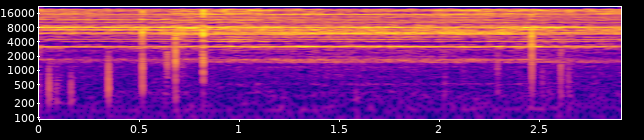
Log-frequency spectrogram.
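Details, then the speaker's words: Alfa Romeo Spider 2000 cylinder leak-down test, engine stopped: about 100 psi fed in, and a thin steady hiss shows number four leaking badly, holding about 12 psi versus 90 on number one. Air is heard at the exhaust, pointing to a valve leak. "there's number four right there number four is leaking you can hear it number four is actually leaking pretty bad"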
